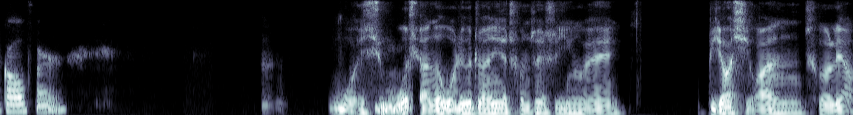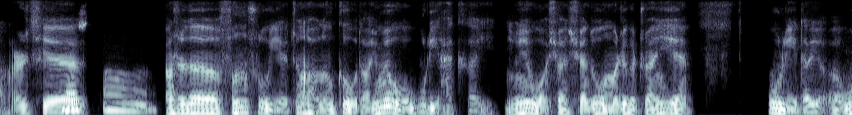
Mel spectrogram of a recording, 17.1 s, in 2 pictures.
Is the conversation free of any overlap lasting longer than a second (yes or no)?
yes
